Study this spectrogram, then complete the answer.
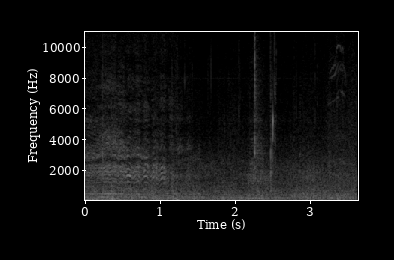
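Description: A horse in Red Dead Redemption 2 gives a soft, fairly distant whinny and snort, with faint hoof shuffles and low ambient game sound around it.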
